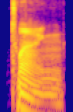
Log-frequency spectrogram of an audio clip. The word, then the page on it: twang: British English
